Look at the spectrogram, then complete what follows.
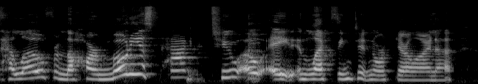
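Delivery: ordinary delivery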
